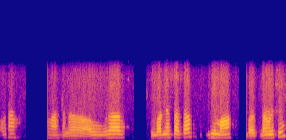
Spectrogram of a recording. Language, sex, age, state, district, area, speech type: Hindi, female, 45-60, Bihar, Madhepura, rural, conversation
